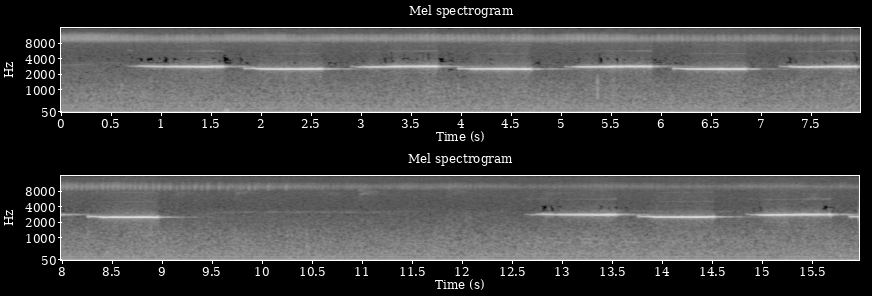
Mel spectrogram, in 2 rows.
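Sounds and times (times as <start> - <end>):
steady background hiss: 0.0 - 15.9
Chestnut-breasted wren singing sustained whistles in Ecuador: 0.7 - 9.2, 12.7 - 15.9.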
